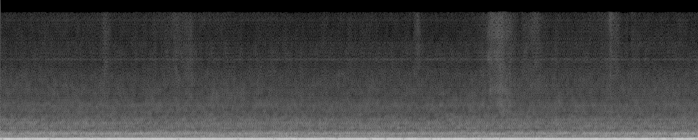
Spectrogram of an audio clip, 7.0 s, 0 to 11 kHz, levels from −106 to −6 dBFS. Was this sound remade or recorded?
remade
